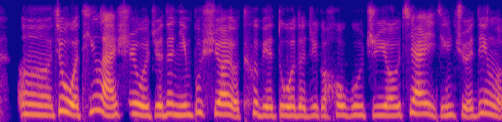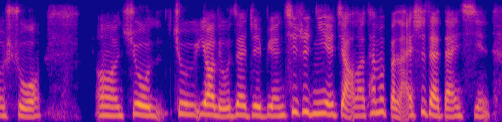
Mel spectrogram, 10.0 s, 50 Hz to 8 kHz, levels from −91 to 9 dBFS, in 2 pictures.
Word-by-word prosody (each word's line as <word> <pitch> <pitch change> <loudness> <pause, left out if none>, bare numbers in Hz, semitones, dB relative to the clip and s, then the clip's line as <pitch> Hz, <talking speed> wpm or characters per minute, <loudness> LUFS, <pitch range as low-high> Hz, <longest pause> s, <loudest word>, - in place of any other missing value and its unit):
嗯， 235 -3 0
就 315 +6 +3
我 245 -3 +7
听 315 +11 -4
来 215 -4 +3
是， 255 +2 -2
我 220 -2 +6
觉 225 +2 +3
得 250 +1 0
您 230 0 0
不 290 - -4
需 265 - -1
要 245 - +6
有 185 - +2
特 270 +5 -5
别 215 -1 +2
多 215 +1 +1
的 210 -1 -1
这 215 +2 -4
个 210 - -5
后 225 +2 -1
顾 225 +1 -1
之 220 +1 -7
忧。 220 0 +1
既 275 +6 -4
然 255 -1 +4
已 225 - -4
经 215 +3 -4
决 205 -3 -3
定 265 -1 -2
了 210 0 -3
说， 205 -2 -2 0.5
呃， 215 -1 -2
就 225 0 +4
就 260 -3 -4
要 250 -3 +4
留 200 -2 0
在 230 +1 0
这 215 0 +2
边 220 +1 -3
其 305 - -1
实 305 0 0
你 265 +1 -1
也 245 -2 +2
讲 - - 0
了， 210 - -4
他 285 - -5
们 300 +1 -1
本 205 -3 -1
来 220 - -3
是 295 - -3
在 235 -6 +3
担 195 +1 -2
心， 200 -1 -7
225 Hz, 320 characters per minute, -23 LUFS, 210-250 Hz, 0.5 s, 我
